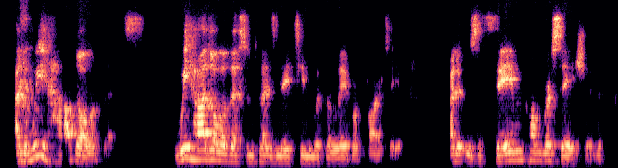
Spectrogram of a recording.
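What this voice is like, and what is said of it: Scottish accent. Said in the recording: “I'm from Scotland, as you may know, you may be able to tell from my accent.”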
